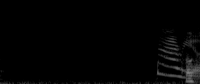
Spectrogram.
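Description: About a second and a half of near silence, then a person's voice answers 'Mario' near the end, drawn out with a falling pitch.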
